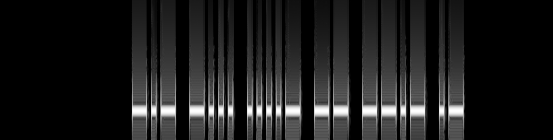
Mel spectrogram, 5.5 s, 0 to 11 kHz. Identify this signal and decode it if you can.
Morse code, heard as a keyed tone, about 25 wpm, 700 Hz. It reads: KB4MQA
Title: USA Call Signs Repeated 3x 25wpm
